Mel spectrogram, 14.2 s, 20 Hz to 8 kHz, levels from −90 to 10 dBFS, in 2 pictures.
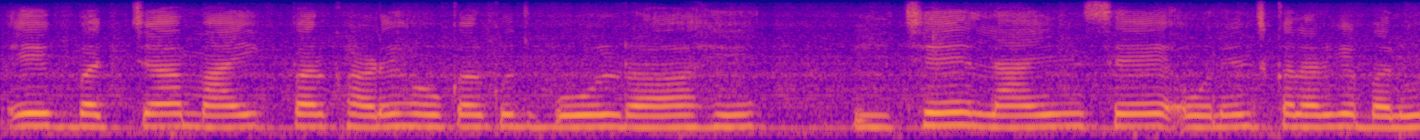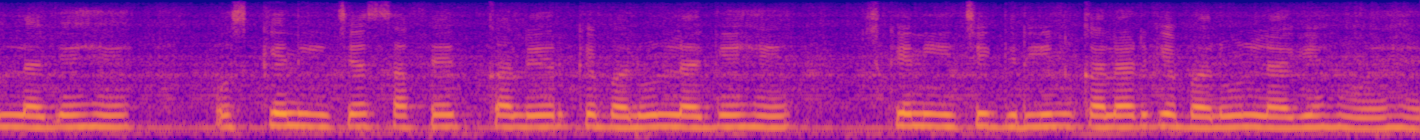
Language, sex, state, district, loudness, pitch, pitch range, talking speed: Hindi, female, Bihar, Saran, -22 LUFS, 215 Hz, 210-225 Hz, 160 wpm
